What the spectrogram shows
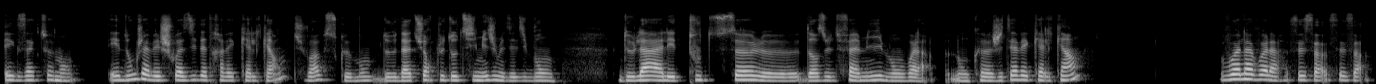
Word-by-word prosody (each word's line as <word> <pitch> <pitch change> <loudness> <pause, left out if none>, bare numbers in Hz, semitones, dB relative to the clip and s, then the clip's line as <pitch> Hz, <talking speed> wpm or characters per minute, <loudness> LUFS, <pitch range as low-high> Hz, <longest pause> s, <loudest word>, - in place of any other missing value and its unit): Exactement 200 0 -2 0.3
et 195 - +3
donc 210 +5 +1
j'avais 220 -6 +4
choisi 195 +1 +1
d'être 195 -1 -3
avec 180 -1 -2
quelqu'un, 180 - -3
tu - - -12
vois, 185 0 0
parce 210 -1 -6
que 175 - -4
bon, 175 +2 -4
de 170 -1 -3
nature 175 +3 +1
plutôt 200 -1 0
timide, 195 0 0
je 205 - 0
m'étais 175 -3 -1
dit: 170 0 -8
«Bon, 175 -1 -3 0.6
de 185 -1 0
là, 200 +2 +6
à - - +7
aller 185 -1 +3
toute 200 +2 -5
seule, 210 -1 +3
heu, 170 -1 +1
dans 175 0 +2
une 180 0 -4
famille, 190 +2 +1
bon 170 -3 -1
voilà». 165 -1 -1 0.2
Donc 160 +1 -5
heu, 175 -1 +2
j'étais 175 +4 -1
avec 205 -1 +2
quelqu'un 195 +1 0 1.4
voilà, 240 +4 +6
voilà, 215 -5 +2
c'est 200 +1 -2
ça, 195 -1 -2
c'est 200 -1 -5
ça 185 -1 -3
190 Hz, 190 wpm, -23 LUFS, 175-200 Hz, 1.4 s, à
